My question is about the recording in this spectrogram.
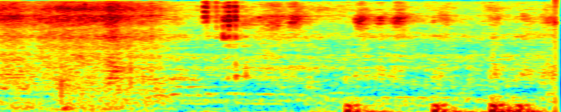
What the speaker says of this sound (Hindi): यहाँ पे मैं साइड में फार्मूला लिख देता हूँ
